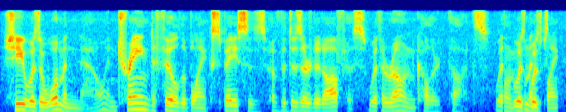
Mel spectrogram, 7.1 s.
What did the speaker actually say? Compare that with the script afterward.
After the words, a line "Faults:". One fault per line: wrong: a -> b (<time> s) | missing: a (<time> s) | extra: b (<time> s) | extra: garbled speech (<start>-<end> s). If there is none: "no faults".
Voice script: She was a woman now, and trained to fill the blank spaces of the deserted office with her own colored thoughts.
She was a woman now, and trained to fill the blank spaces of the deserted office with her own colored thoughts. [garbled]
Faults:
extra: garbled speech (6.2-7.0 s)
